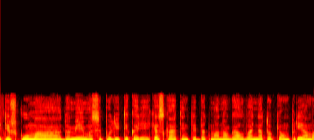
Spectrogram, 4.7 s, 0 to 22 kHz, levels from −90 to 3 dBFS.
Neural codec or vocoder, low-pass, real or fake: none; 7.2 kHz; real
